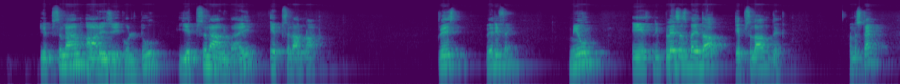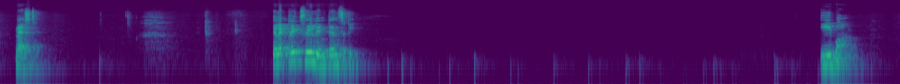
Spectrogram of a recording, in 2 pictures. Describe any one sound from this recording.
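A man speaks calmly and clearly nearby.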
